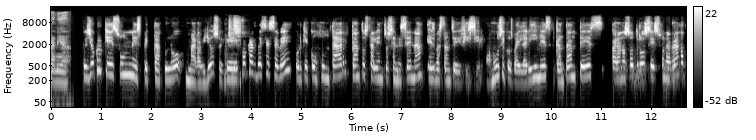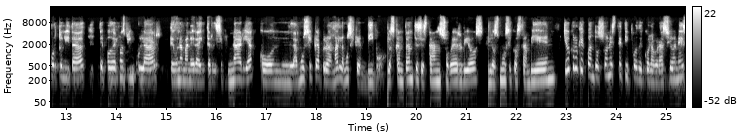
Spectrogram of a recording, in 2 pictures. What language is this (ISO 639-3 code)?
spa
